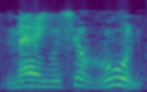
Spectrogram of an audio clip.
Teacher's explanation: والراء مفخمة لأنها مضمومة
